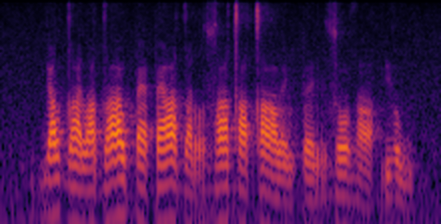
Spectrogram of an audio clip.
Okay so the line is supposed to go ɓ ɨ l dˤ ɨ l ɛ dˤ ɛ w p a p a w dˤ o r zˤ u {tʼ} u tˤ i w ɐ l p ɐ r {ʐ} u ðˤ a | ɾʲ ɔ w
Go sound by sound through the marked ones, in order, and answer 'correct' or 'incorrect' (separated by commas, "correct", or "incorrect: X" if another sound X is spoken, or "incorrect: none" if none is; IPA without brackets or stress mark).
incorrect: tˤ, incorrect: z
